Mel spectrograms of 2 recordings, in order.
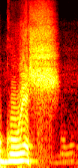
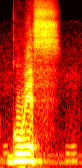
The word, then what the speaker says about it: Goes: jeune ça que let S en espagnol tout prononcé en espagnol S mais portugais prononcé c'est Rodrigo Goes si c'est un espagnol il dit Rodrigo Gesè donc Rodrigo Gesèche monsieur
